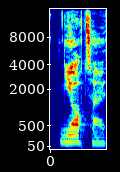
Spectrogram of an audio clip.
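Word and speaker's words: Gnonto: Nyonto.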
